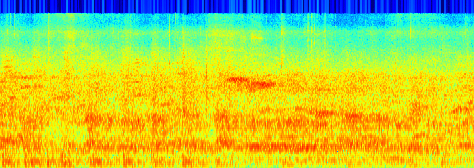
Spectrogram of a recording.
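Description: A large crowd of football fans chants in unison in an open-air stadium.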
